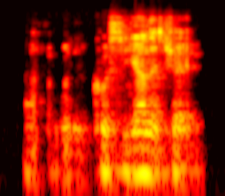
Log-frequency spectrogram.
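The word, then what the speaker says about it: Janáček: Well, of course, Janacek is spelled with a J, but in America, Nice one, Graham. Nice Yeah, one. yeah, okay. Well, this is Leos Janacek with a J, but really with a Y.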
